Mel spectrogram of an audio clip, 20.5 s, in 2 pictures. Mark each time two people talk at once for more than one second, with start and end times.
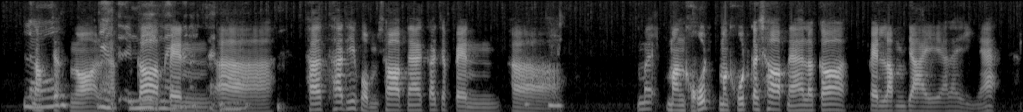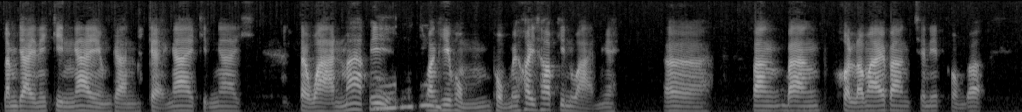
1.0-2.2

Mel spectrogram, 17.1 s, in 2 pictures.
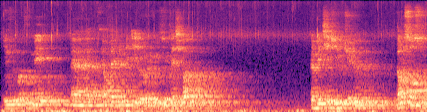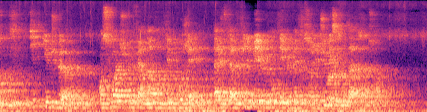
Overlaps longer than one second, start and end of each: none

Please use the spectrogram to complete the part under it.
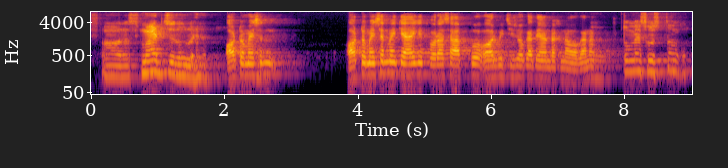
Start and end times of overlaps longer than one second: none

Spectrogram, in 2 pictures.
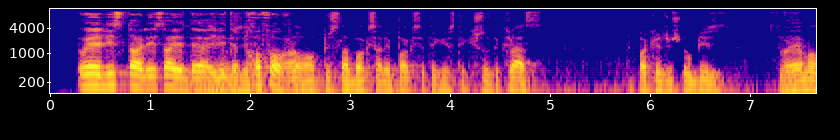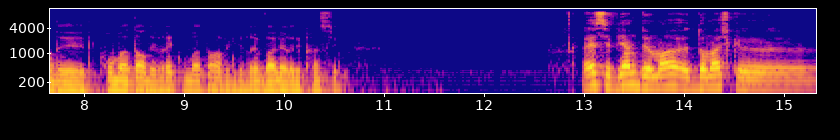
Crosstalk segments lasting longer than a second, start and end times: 1.3-2.5

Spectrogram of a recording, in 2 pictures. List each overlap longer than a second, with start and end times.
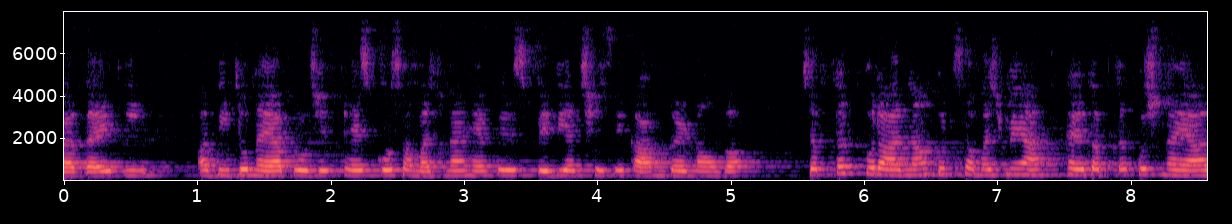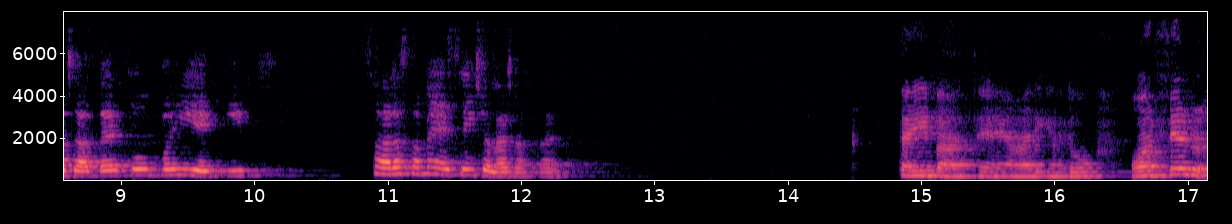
none

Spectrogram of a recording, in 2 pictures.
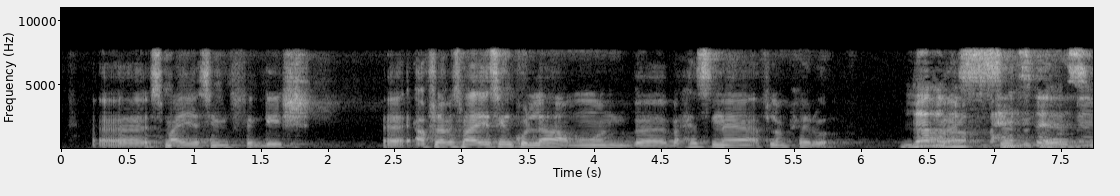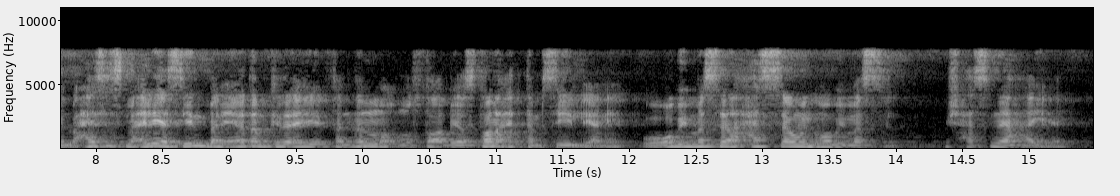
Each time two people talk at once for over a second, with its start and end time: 6.5-7.7

